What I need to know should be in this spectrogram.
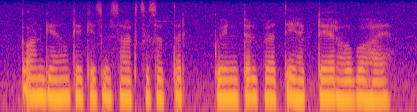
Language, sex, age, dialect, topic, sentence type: Magahi, female, 51-55, Southern, agriculture, question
